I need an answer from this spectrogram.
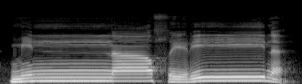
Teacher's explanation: فمن نکث من ناصرین، من ناصرین، تو یہاں پر بھی نون حذف ہو جائے گا، نون نہیں پڑھا جائے گا، ادغام ہوگا، میم اور نون کو آپس میں ملایا جائے گا اور نون کو پھر گنہ کے ساتھ پڑھیں گے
